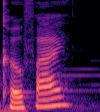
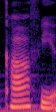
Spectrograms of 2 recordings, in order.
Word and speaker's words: Ko-fi: Use the Ko-Fi. No, so apparently it's not Ko-Fi. I think someone in the comments corrected me and they were like, I thought it was still pronounced coffee.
